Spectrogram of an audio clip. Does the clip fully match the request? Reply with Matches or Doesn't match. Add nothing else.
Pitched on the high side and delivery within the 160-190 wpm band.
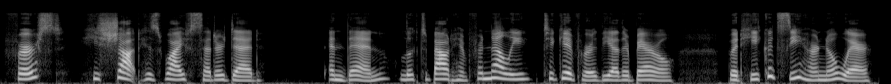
Matches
